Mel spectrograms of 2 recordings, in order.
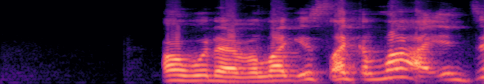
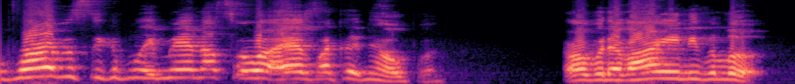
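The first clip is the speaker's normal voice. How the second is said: ordinary talk, nothing marked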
